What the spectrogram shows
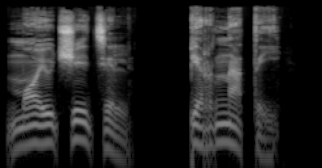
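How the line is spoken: Spat out angrily. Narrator (Russian): Злобно выплюнул Фергус

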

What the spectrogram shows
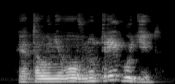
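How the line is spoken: Frightened. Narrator (Russian): испуганно произнес Петя

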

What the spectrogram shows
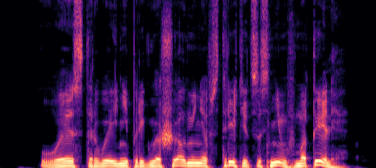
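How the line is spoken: Even voice. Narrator (Russian): ровным голосом заговорил я

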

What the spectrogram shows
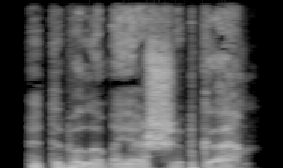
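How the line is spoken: Quiet, as if to himself. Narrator (Russian): тихо сказал он, словно говорил сам с собой

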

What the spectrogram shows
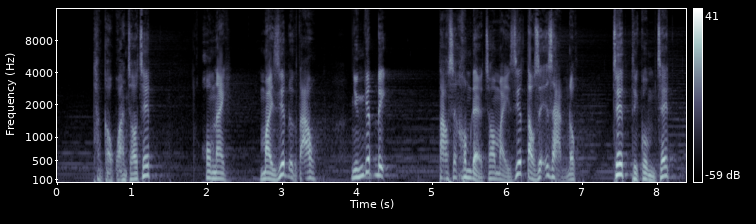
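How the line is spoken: Pained, through gritted teeth, shouting. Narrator (Vietnamese): Gã cố nhịn đau, gã nghiến răng mà quát lên

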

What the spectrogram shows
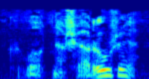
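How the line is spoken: Joyful exclamation. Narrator (Russian): воскликнул Спартак, и глаза его засияли от радости

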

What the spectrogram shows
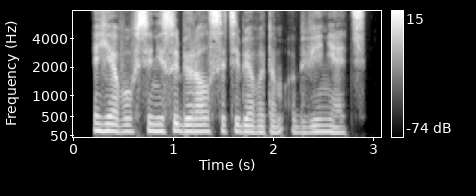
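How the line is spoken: Gentle remark. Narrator (Russian): мягко заметил он

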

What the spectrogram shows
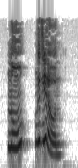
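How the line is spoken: Demanding exclamation. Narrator (Russian): требовательно воскликнула наемница

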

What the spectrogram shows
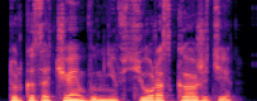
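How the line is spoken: Exclamation. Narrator (Russian): воскликнула Лена

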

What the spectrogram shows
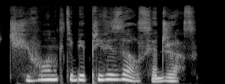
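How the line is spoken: Whisper. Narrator (Russian): шепнула Изабель

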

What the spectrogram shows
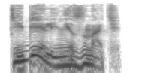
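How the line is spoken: Wry snort. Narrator (Russian): Леха хмыкнул

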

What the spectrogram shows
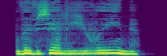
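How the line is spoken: Whisper. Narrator (Russian): прошептала

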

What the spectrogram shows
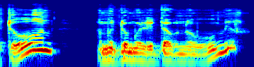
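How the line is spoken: Surprised crowd whispering. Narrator (Russian): зрители с удивлением начнут шептаться

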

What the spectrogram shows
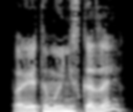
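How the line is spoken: Scoffing snort. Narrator (Russian): хмыкнула я

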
